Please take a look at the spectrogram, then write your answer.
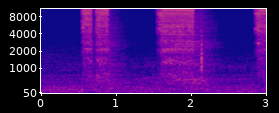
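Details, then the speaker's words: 1999 Harley 80ci Evo with a big oil leak; when the crankcase is pressurized, air hisses in sharp bursts through a case hole whose top screw broke and bottom screw hole is wallowed out, so a screw is needed there. "going to the C that does not sound good did you hear it blowing through yeah okay so that means there has to be a screw in there"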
